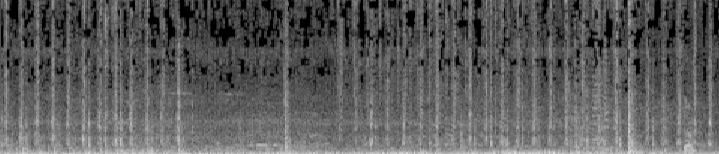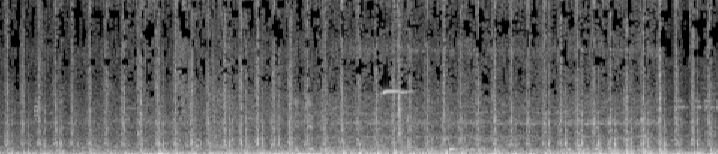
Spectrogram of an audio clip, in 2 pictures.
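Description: Street-food kitchen din: gas burners under omelette pans with a steady low rumble and constant rapid crackling, and indistinct voices in the background.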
